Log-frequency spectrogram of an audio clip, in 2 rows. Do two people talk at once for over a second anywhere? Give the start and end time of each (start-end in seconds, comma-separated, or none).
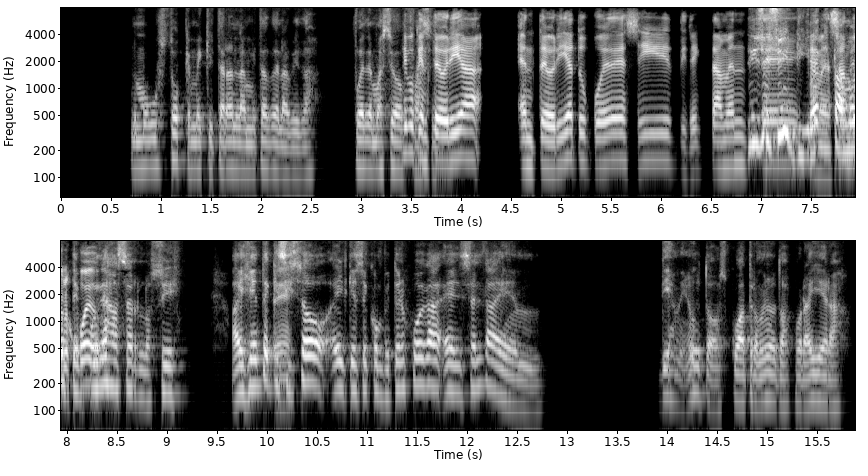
6.8-8.5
